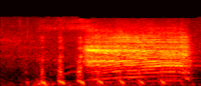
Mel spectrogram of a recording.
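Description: A cow gives a single long, drawn-out moo, loud, preceded by a few short low grunting pulses. No one is talking.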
